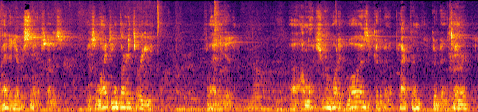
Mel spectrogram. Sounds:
male speech, speech

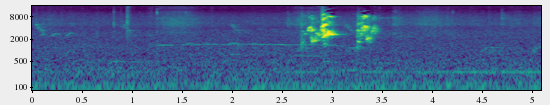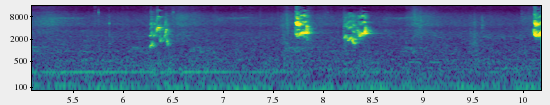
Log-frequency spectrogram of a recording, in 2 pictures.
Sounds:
coo, bird

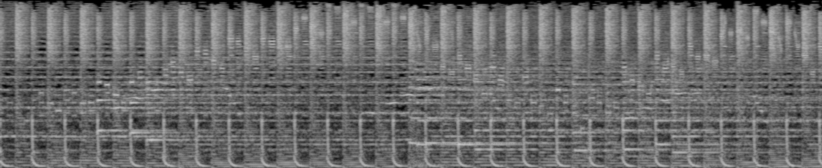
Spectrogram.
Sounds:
trance music, music

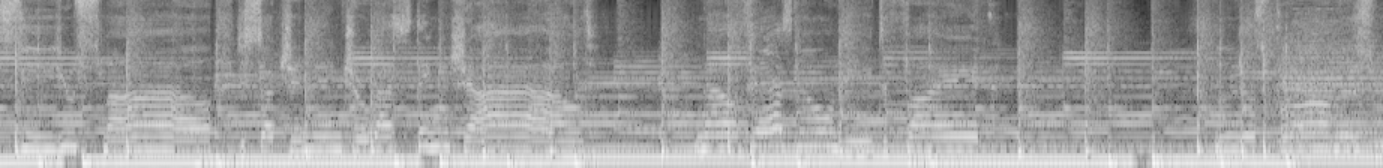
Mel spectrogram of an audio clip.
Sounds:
music

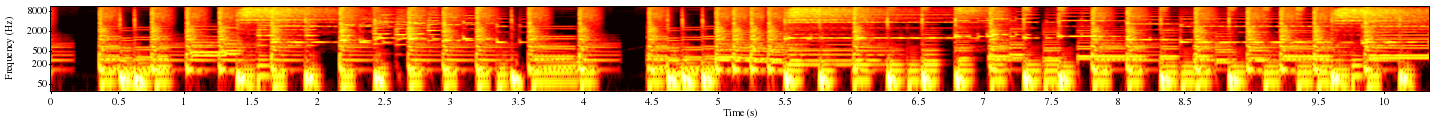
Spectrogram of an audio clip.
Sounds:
video game music, music

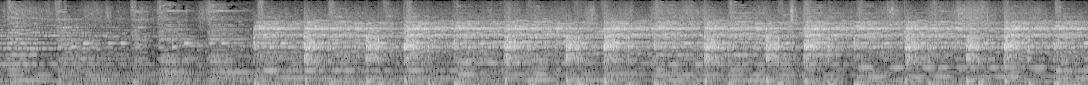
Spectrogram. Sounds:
music

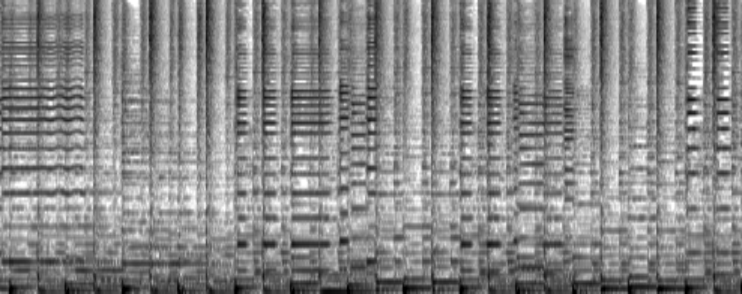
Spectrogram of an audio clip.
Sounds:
music, musical instrument

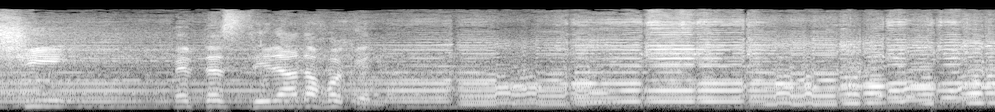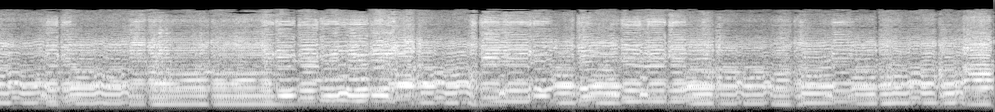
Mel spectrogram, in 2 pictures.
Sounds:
music, speech

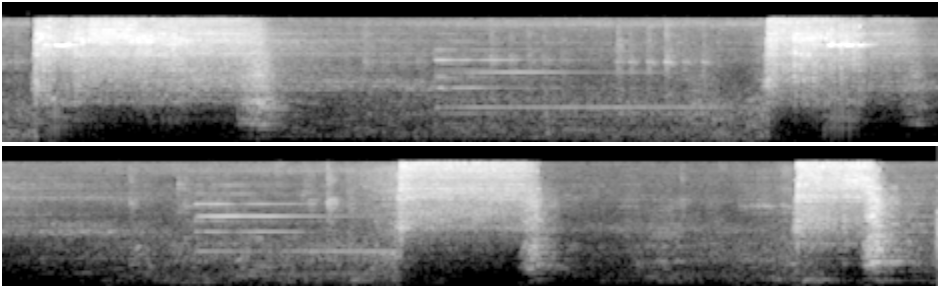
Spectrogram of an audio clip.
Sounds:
train, vehicle

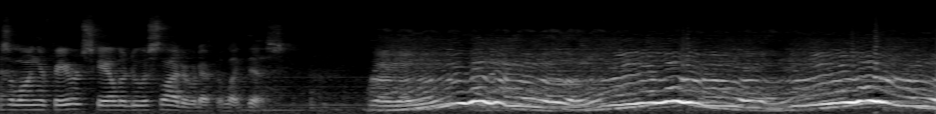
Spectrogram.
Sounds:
music, speech

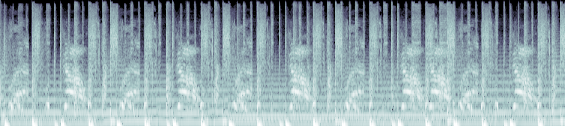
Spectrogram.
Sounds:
speech, music, electronic music, techno

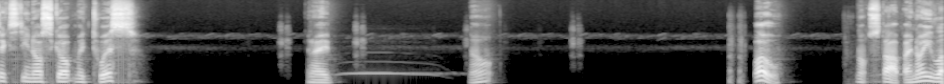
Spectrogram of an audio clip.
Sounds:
speech, inside a small room

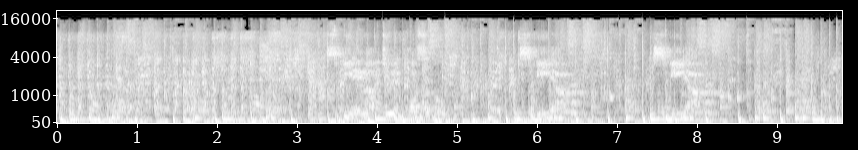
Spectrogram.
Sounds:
music, drum kit, musical instrument, drum

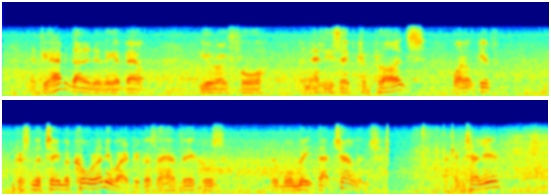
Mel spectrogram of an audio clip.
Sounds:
speech

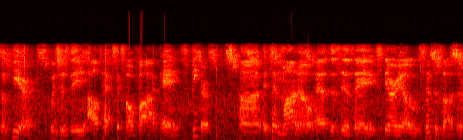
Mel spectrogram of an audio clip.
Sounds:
speech

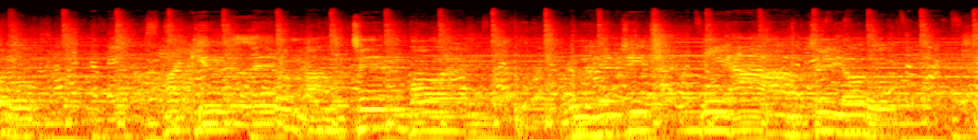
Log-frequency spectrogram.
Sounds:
speech, music

